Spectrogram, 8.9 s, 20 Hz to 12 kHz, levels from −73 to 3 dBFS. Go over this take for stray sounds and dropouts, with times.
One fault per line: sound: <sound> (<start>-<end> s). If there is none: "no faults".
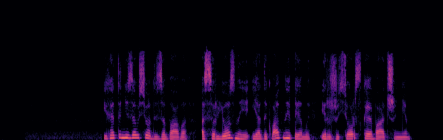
no faults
